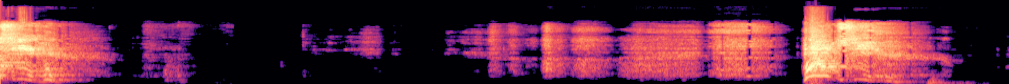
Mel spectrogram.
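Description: Two loud, uncovered sneezes separated by a quiet stretch with some faint rustling; ordinary sneezing.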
